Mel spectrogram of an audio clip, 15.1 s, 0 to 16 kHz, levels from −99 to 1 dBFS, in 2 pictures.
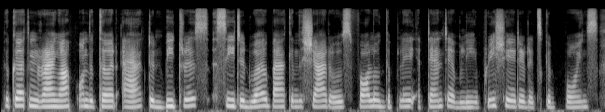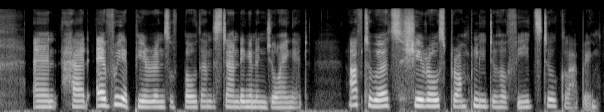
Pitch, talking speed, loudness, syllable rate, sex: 190 Hz, 170 wpm, -22 LUFS, 5.2 syllables/s, female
